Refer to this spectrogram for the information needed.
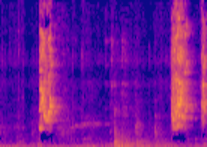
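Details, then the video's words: White lovebird of a couple chirping in the morning: a harsh high chirp, a quieter softer note, then a loud shrill chirp followed by a short clipped one. "White LoveBird Chirping Sounds"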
